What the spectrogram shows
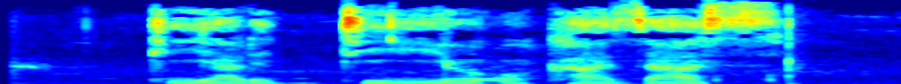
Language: Esperanto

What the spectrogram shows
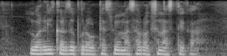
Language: Marathi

